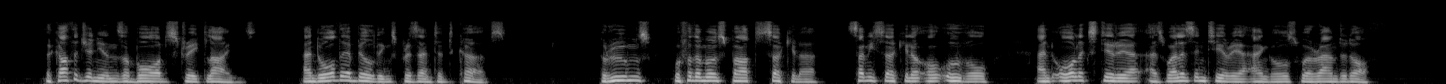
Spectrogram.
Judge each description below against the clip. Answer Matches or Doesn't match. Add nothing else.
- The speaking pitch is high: Doesn't match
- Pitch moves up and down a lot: Doesn't match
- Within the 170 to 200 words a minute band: Doesn't match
